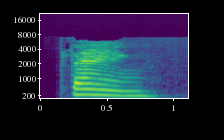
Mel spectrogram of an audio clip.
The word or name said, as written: thang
